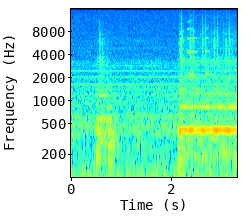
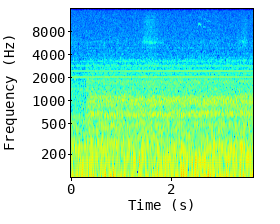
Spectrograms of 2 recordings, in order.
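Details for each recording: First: Genmitsu CNC on a wireless offline controller, jogging left: a steady, even mid-pitched stepper hum holds while the axis travels, in contrast to the diagonal jog that fails to move; normal stepper jogging. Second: Genmitsu CNC jogging left via wireless offline controller and app: steady electrical whine with fixed tones, stepper energised and running but axis not moving; stepper motors removed and couplers checked fine, cause unknown.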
